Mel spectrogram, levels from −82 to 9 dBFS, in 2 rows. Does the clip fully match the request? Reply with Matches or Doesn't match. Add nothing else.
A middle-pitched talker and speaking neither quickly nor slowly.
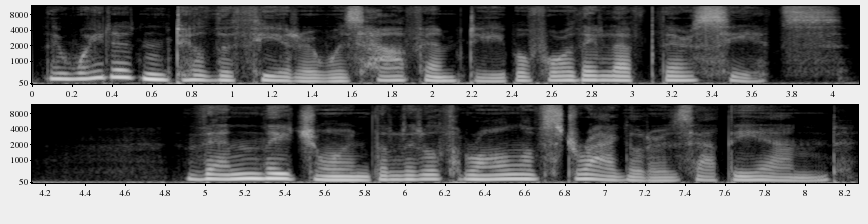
Matches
